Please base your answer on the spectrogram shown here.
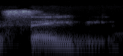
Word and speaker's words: Sebi: Like, what is the correct way to pronounce? Because I heard Sebi, Sebi. Which one is correct? It's really Dr. Sebi.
